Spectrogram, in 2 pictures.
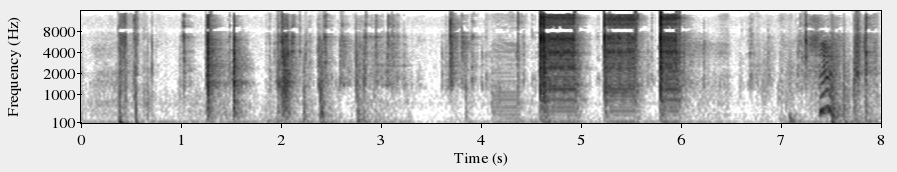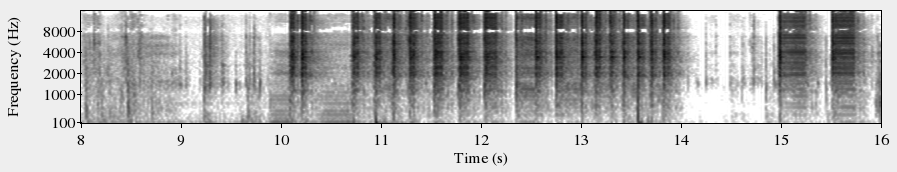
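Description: A model-train operating car's electrical mechanism, worked from its control button, buzzing in short bursts and then giving a fast run of clicks for about three seconds, over a low steady hum. The automatic coupler is shorting out and starting to smoke.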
